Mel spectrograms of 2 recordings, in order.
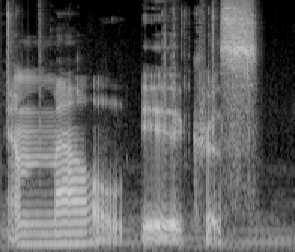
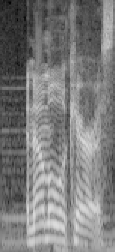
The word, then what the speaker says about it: Anomalocaris: Amallicrus. Trying to. Yeah. Yeah. Sorry, I'm just. Anomalocaris.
